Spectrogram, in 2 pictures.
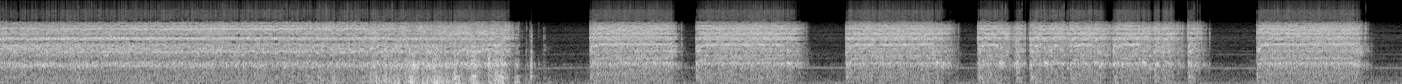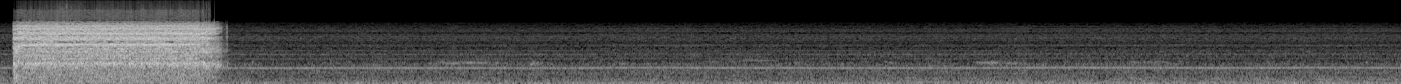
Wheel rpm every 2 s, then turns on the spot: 230, 240, 170, 230, 200, 150, 160, 270, 40, 0, 0, 0, 0, 0.
none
